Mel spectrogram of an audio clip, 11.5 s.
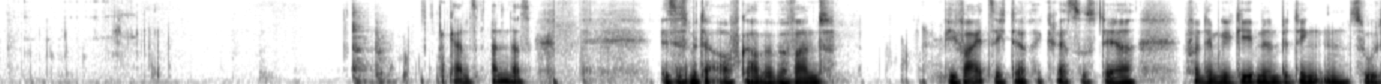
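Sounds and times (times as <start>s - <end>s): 
person sipping water: 0.0s - 1.7s, 2.8s - 6.2s, 6.8s - 8.2s
speech: 3.8s - 7.0s, 7.9s - 11.5s.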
